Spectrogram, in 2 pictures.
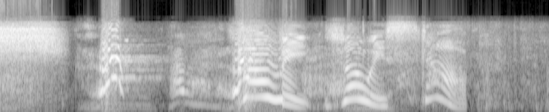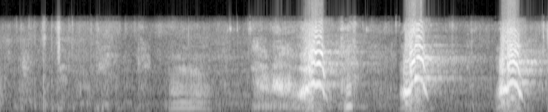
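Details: Whippets and a rat terrier romping in the season's first light snow: arching whiny yelps that rise and fall come first, then a quieter spell, then three separate sharp barks near the end.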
